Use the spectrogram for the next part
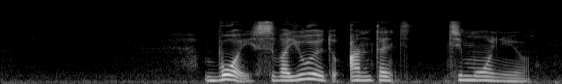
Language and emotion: Russian, neutral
